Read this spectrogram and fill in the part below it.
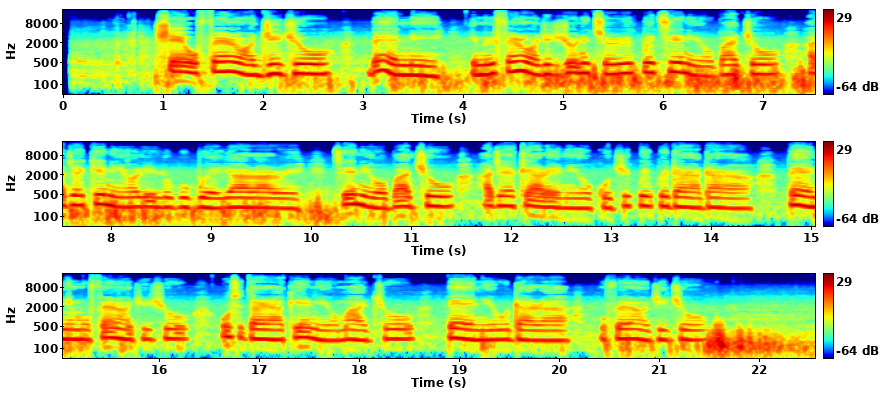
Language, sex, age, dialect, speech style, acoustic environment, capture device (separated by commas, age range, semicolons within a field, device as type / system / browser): Yoruba, female, 25-34, Nigeria - Lagos Yoruba, relaxed, silence; appliances, desktop / Linux / Chrome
